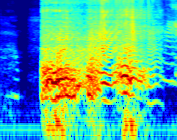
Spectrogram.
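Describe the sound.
A voice imitates a loud fart in a single long, buzzing raspberry that sets in abruptly and holds for nearly two seconds, its rough tone wavering throughout, with no talk over it.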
